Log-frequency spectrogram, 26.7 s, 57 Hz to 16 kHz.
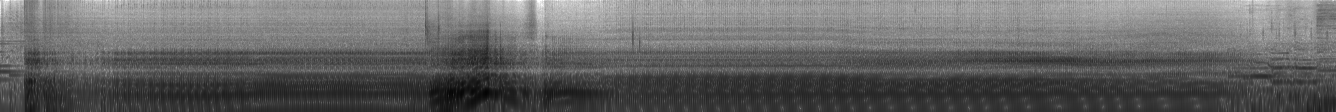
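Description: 2018 BMW M4's twin-turbo straight-six starting with a brief loud flare about half a second in, then settling to a steady idle. About eight seconds in it is revved hard once, pitch rising and falling back, with a smaller blip just after, then returns to idle.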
